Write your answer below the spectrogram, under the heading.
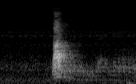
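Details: A single explosive, rough bark from Chihuahua Kohaku, furious at its owner copying snake-fist kung fu, fading into a short tail.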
